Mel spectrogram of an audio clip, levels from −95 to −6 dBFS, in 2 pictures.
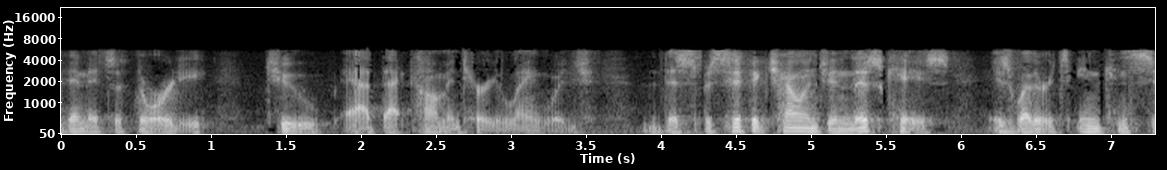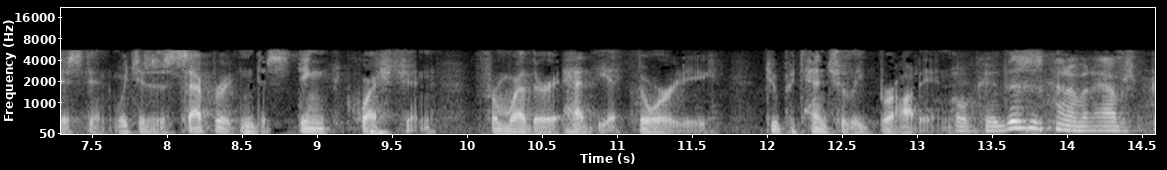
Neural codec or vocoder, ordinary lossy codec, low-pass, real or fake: none; AAC, 24 kbps; 5.4 kHz; real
